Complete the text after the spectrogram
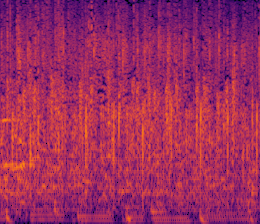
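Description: A crowd applauds steadily for a person leaving the stage at a school quiz contest, a dense, loud wash of clapping that holds at an even level without pause, with no voices standing out.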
